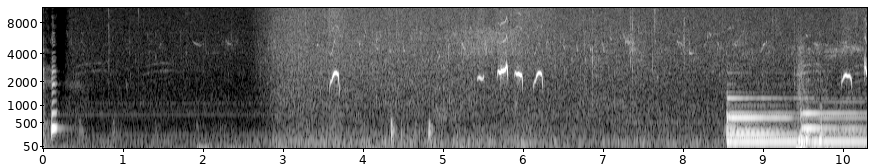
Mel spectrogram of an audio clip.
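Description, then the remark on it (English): A few short, high peeps from a little duckling with a comic magazine sound in scattered bursts over soft background hiss. A steady, buzzing tonal drone then cuts in near the end. “Little duck finds Donald Duck magazine or comic.”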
